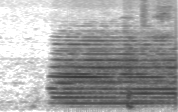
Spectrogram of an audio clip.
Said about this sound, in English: And as you can tell, there's a train going by. I'm not going to edit that out because this is a quick and dirty episode.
